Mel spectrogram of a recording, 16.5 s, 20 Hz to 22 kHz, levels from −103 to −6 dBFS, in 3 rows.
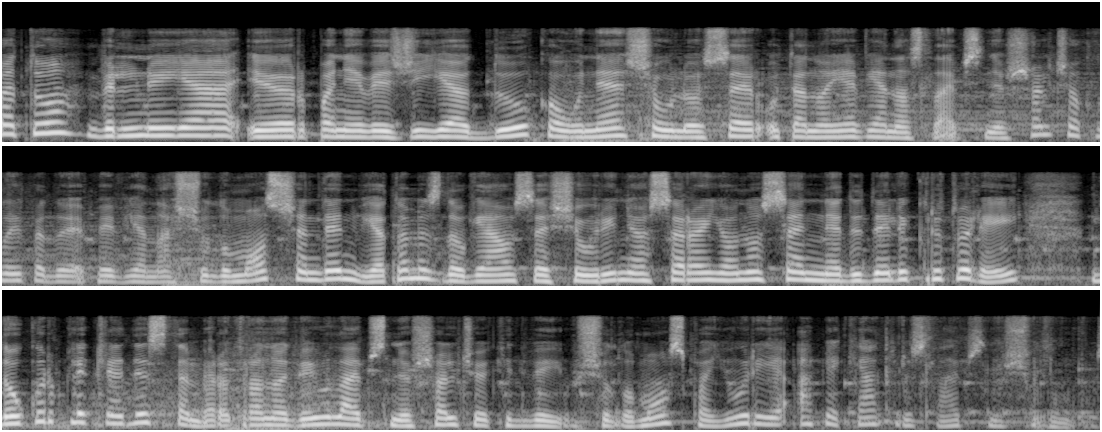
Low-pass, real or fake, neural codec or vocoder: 9.9 kHz; fake; vocoder, 22.05 kHz, 80 mel bands, Vocos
